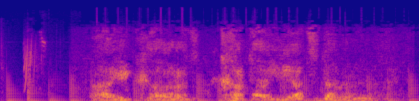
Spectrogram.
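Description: Electronic background music with a steady beat. About a second in, a loud, rough, growl-like vocal sound comes in over the music and lasts about three seconds.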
